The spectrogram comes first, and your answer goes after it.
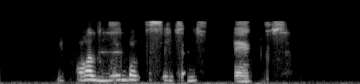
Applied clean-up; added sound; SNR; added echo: neural diffusion model UNIVERSE++.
